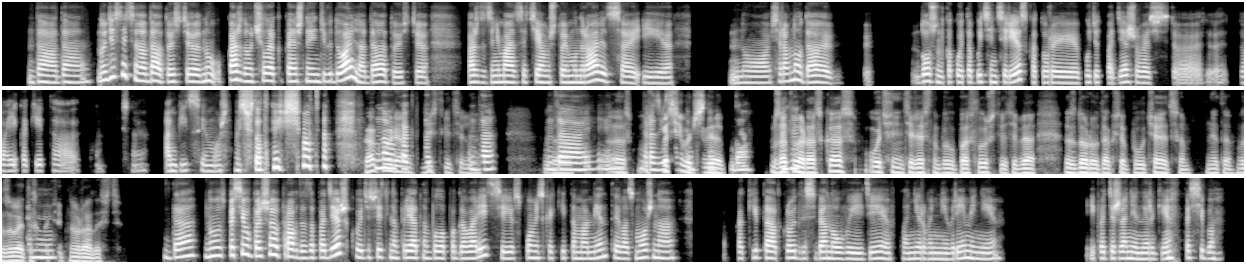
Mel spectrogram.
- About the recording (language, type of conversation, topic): Russian, podcast, Как вы выбираете, куда вкладывать время и энергию?
- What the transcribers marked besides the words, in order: other noise; laughing while speaking: "быть, что-то еще там"; chuckle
